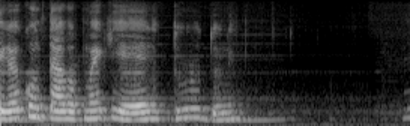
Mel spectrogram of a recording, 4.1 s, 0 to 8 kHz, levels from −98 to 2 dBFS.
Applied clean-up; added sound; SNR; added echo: neural separator model SepFormer DNS4.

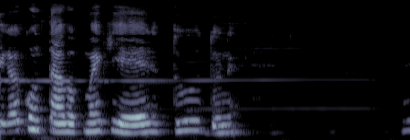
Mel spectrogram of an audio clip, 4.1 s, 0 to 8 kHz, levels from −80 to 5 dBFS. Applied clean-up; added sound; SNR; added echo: classical method WPE with log-MMSE.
